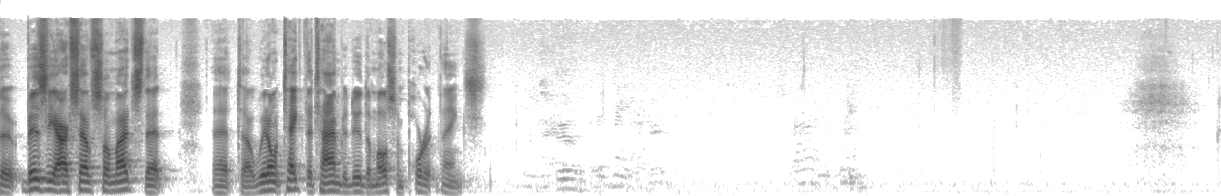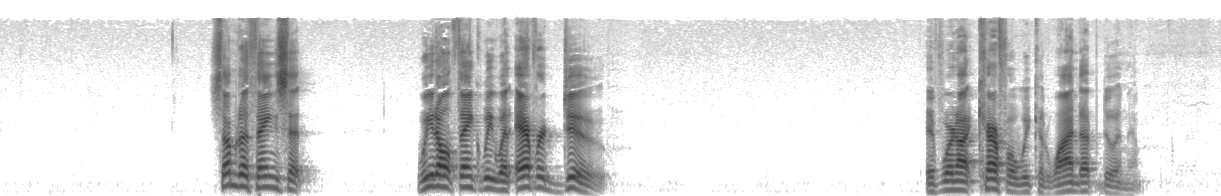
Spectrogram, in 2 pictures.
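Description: A man speaks calmly through a microphone, with long pauses between phrases.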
